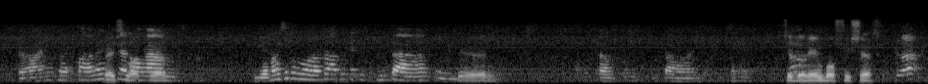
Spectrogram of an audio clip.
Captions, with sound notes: Freshwater [BAHASA INDONESIA SPEECH] See the rainbow fishes.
